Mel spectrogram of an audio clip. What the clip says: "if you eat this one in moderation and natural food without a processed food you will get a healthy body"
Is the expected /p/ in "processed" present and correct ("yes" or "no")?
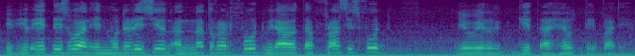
no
